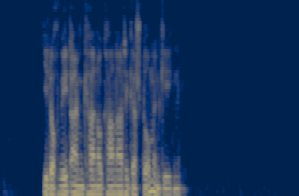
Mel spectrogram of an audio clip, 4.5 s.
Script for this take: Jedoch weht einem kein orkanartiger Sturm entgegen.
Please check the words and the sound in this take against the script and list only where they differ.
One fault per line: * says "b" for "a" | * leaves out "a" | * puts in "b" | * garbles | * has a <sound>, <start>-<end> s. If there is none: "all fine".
all fine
